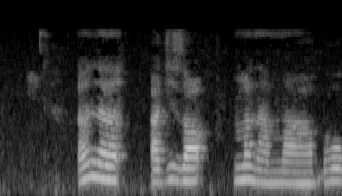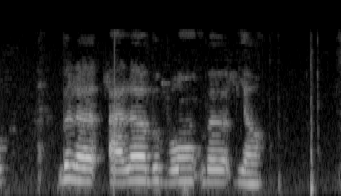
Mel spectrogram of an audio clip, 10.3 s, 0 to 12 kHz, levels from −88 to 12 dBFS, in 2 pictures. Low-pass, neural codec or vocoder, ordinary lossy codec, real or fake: 7.2 kHz; none; MP3, 48 kbps; real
